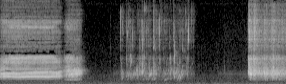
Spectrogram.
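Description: A pitched animal call of an ox, lasting about a second and a half. After it come crackling, bubbling water sounds, and then a louder rush of water near the end.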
